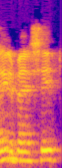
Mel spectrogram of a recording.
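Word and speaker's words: Zina Bencheikh: You've got a new leader for the UK and European region, I believe, in Zina Benchek. Is that correctly how I pronounce her name? Zina Benchik, yeah.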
